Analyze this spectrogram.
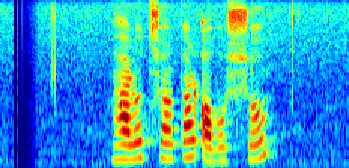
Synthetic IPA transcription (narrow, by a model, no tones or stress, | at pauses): bʱaɾot̪ʃɔɾkaɾʔɔboʃːo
